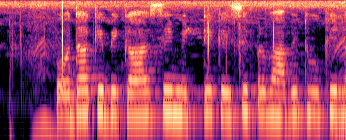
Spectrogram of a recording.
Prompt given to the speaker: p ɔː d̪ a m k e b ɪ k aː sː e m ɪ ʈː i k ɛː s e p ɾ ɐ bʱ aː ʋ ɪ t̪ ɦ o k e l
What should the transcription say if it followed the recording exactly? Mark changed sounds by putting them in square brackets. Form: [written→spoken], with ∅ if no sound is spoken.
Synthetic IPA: p ɔː d̪ a [m→∅] k e b ɪ k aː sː e m ɪ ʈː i k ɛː s e p ɾ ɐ bʱ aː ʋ ɪ t̪ ɦ o k e l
